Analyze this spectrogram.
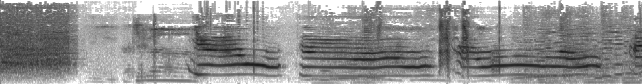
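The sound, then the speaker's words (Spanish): A skinny, hairless cat yowls loudly in long, drawn-out wails, two sustained caterwauls with wavering pitch following a short burst of noise, plus a brief meow between them. “¡Ay, oh, el gato flacuchento y pelado!”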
